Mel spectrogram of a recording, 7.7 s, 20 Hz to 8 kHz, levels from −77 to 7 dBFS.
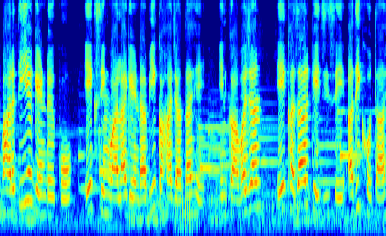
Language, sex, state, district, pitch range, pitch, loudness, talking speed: Hindi, female, Bihar, Katihar, 195-305 Hz, 220 Hz, -15 LUFS, 145 wpm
